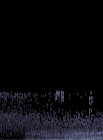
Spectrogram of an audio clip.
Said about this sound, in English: They gone now? Yes. I heard their cars. Jaguars, Bentleys, Mercedes-Benz, like that. Good cars, I told you, didn't I?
